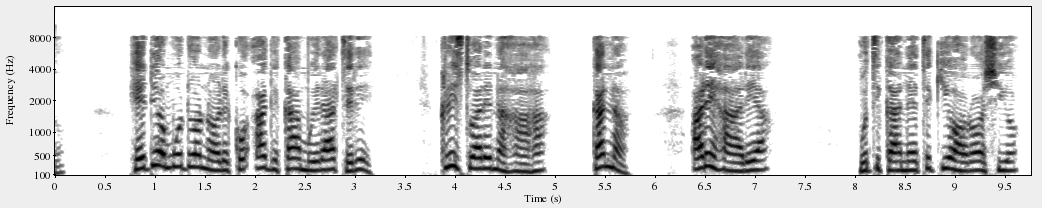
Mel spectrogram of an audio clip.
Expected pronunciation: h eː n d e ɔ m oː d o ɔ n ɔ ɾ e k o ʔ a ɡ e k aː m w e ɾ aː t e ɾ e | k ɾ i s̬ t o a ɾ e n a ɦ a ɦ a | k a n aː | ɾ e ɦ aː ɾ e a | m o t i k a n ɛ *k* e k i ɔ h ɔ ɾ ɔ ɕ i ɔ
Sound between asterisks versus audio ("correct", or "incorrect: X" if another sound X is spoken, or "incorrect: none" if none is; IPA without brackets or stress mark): incorrect: t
